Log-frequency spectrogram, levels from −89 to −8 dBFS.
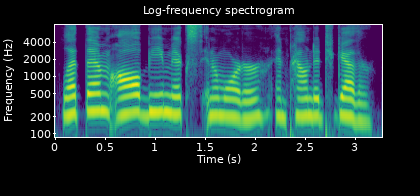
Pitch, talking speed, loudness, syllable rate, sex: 210 Hz, 200 wpm, -17 LUFS, 5.4 syllables/s, female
